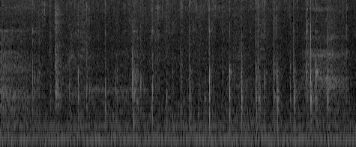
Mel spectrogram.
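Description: Scraping thick oobleck off the sides of a container, heard as an irregular run of small clicks and scratchy taps over a low steady hum, with no talking.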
